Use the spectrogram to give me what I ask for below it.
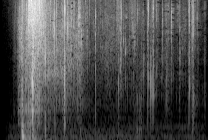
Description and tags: Fleshy Impale Bone Break with Gut Dropping
Took some sounds from a fruit and veggie session in class and built this little SFX.
blood, bone, bones, break, crack, crunch, effects, flesh, gore, horror, horror-effects, horror-fx, leg, limbs, squelch, torso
